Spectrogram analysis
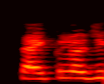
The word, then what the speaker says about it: psychology: साइकोलॉजी में पी एस पी एस यहां पर एस भी सा है। साइकोलॉजी पी मतलब पी मेनली यहां पर साइलेंट है।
